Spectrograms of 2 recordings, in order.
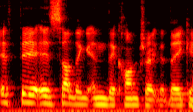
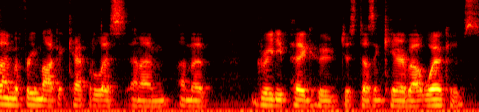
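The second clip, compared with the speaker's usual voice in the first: ordinary talk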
